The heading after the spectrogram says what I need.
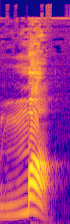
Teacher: lower lip and upper lip, but when they touch, the air passes out through the nose. So, that is a nasal sound.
